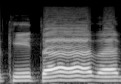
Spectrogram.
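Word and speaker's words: الكتاب: Yaktubunal kitaba bi aidihim, panjangkan ta sepanjang 2 harakat karena dia ada alif kecil setelahnya.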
